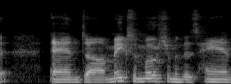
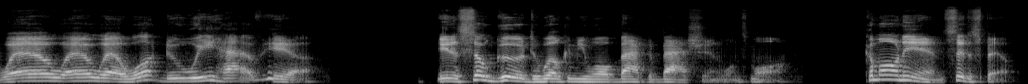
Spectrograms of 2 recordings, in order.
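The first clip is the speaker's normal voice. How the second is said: gracious, welcoming, spokesman-like tone; 3 semitones higher, 3 dB louder than usual. Voicing the council's spokesman, arms wide in greeting: the spokesman's welcoming voice. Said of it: "the voice of the council, um, stand up, arms wide open, uh, in greeting".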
